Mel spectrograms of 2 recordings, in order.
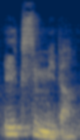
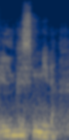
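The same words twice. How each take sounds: First: "इल्क" ending on a sharp, unvoiced k, the right way; crisp k ending. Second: "इल्ग" ending on a soft, voiced g sound, the wrong way. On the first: Teacher showing students the correct ending, with a crisp k. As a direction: snap "इल्क" shut on a clean k. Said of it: "इसको बोलेंगे इल्क". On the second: Teacher showing students the wrong ending, with a voiced g. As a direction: let "इल्ग" close on a buzzing g as the mistake to avoid. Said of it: "इल्ग नहीं बोलेंगे". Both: Shown as a demonstration.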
